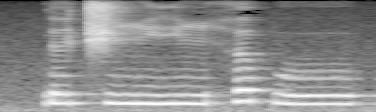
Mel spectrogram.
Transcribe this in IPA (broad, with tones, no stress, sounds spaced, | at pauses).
ɾ ɨ˨ t͡ʃ iː˨ j i˨ h ə˦ p u˧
